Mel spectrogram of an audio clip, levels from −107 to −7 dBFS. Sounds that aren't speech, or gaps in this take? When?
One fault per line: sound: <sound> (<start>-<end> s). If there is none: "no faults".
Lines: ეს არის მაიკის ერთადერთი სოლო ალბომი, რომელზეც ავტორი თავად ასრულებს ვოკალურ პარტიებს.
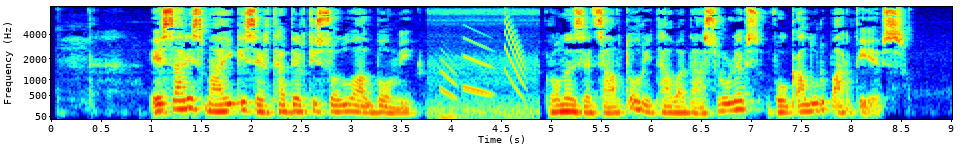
sound: chirp (3.9-4.8 s)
